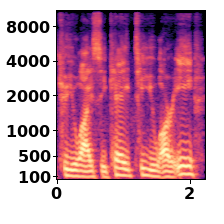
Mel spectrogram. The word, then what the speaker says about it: Quickture: And for those looking for it online, it's Quickture. It's like picture, but pronounced with a Q.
